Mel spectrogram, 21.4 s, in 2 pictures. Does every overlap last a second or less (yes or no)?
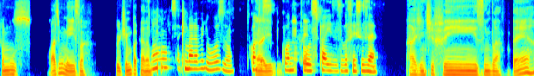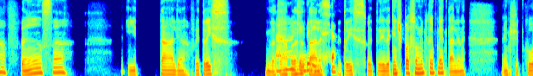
no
